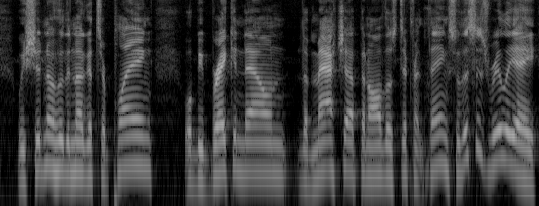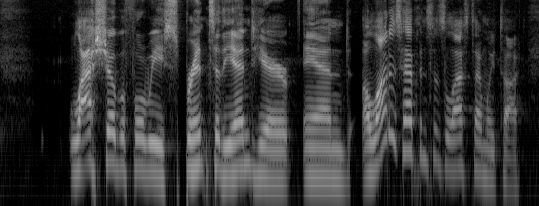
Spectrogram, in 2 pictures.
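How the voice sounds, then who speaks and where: A man with an unremarkable speaking voice talks at a fairly quick pace and fairly high pitch with ordinary pitch variation, in a very clean recording with a silent background and a dry, close sound with no echo. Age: 30s. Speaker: sports podcast host. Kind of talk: casual chat. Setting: studio with live streaming audience.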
